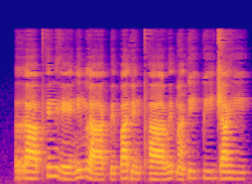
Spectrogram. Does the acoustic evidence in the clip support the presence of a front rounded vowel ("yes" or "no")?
no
